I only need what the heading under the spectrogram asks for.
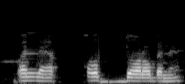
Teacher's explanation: والضاد طبعا هتبيني استطالتها هنا ورخاوة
